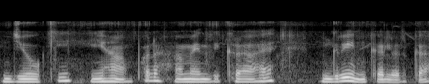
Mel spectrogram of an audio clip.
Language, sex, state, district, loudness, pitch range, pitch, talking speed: Hindi, male, Himachal Pradesh, Shimla, -16 LUFS, 120-135 Hz, 125 Hz, 155 wpm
